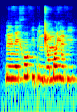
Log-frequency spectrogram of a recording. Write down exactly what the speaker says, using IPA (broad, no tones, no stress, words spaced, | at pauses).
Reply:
ɾĩðe xoxiɓind͡ʒɔ mɔʒõxi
